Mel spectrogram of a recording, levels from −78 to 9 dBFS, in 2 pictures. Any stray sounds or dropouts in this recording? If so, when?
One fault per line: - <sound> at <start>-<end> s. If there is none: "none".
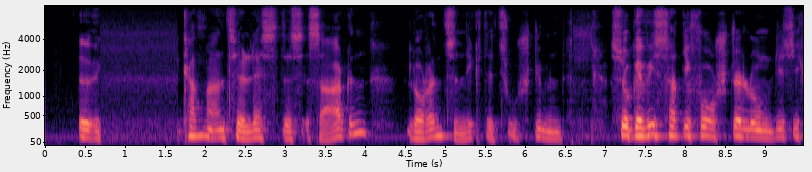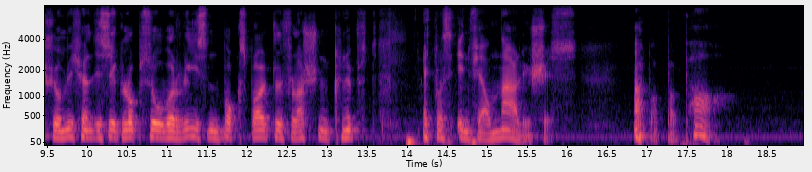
none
